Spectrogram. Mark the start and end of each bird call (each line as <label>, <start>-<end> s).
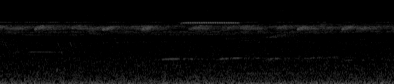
Piratic Flycatcher (Legatus leucophaius), 0.0-3.9 s
Undulated Tinamou (Crypturellus undulatus), 1.5-3.6 s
